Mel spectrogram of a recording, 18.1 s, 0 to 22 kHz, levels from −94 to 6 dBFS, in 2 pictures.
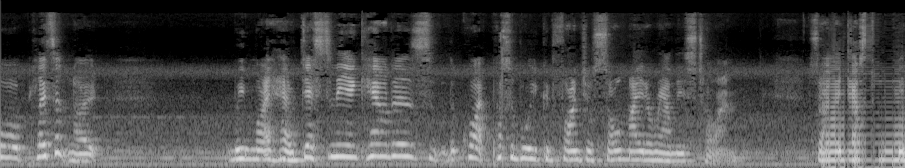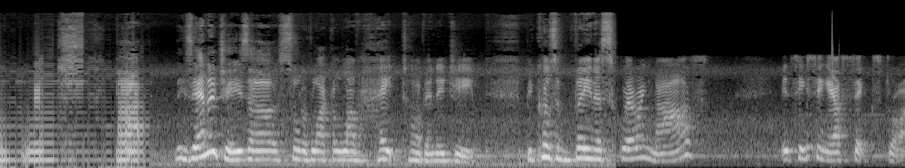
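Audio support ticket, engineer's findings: Damaged data in the compressed stream: short glitches at 4.98–5.02 s, 13.23–13.28 s and 17.07–17.12 s, each about 40 ms. Decoder hits corrupted frames, loses sync, resyncs at the next frame header.

Robotic sound from repeated short buffers, 8.20–10.54 s: rigid metallic buzz at 200 Hz, tracking the underlying sound only loosely. Likely buffer underrun in the playback/capture path. The last 5 ms is looped to fill gaps, so most of the real audio in this span is replaced by repeats.

Input switched to a poorer device at 15.20 s, lasting to end of clip: no gap at the transition, narrower band, level drops a few dB, new background noise sits far below the signal. Likely capture moved to a lower-grade mic or headset call profile.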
